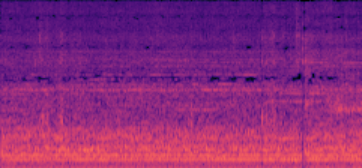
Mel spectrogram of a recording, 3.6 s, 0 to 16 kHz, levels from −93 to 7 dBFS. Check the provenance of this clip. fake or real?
real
